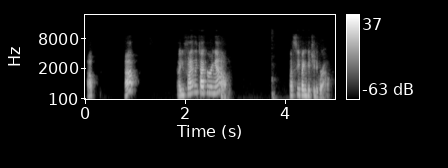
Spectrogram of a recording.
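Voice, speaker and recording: A fairly high, slightly bright voice with a sing-song lilt belongs to a woman doing true crime commentary on a livestream. She talks fairly quickly, chats casually between case points, and is emphatic, repeating her phrases often.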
